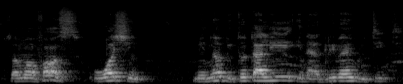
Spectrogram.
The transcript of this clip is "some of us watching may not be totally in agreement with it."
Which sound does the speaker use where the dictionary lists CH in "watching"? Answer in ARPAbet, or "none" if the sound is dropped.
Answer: SH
